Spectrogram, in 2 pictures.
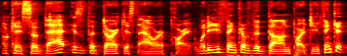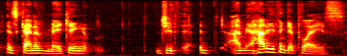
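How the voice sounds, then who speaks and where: A man's voice: fairly low pitch, animated, moderate pace. A man doing improvised conversational comedy as a comedian.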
